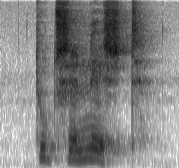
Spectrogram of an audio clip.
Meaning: keyboardist
- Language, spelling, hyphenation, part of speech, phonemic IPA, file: Dutch, toetsenist, toet‧se‧nist, noun, /ˌtutsəˈnɪst/, Nl-toetsenist.ogg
